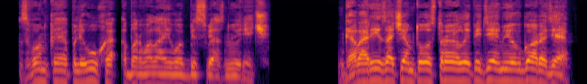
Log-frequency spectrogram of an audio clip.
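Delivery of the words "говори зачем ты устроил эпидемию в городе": harsh, high-pitched bark. The narrator, interrogating the captive marquis de Bordeaux, barks at him. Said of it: "рявкнул я на де Бордо".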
